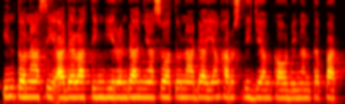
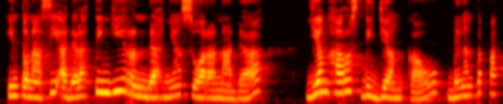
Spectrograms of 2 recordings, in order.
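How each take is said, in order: First: "Intonasi adalah tinggi rendahnya" on one level pitch, no rises or falls; flat monotone. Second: Said in the usual way. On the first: Shown as a demonstration. Teacher showing speech without intonation, deliberately monotone. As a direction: drone it like a robot. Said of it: "seperti itu bunyi ... tanpa intonasi, datar saja". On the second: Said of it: "Contoh kata atau kalimat".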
